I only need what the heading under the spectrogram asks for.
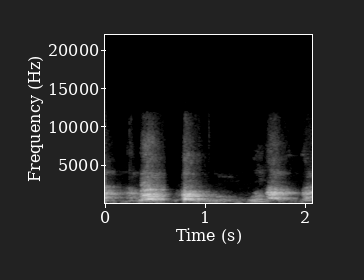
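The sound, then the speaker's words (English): Several sharp dog barks in quick succession, fairly loud, with short pauses between them and no one talking. “Yeah, see, Those dogs agree. The dogs agree.”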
